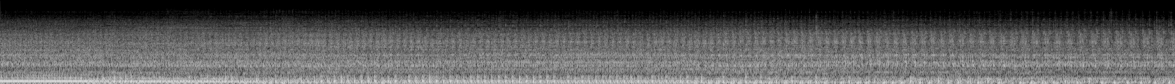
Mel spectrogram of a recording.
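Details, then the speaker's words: PowerMate 212cc wood chipper, used once then broke with something wrapped inside, choke closed, fuel on: steady low single-cylinder idle chug with an irregular clattery edge on each beat; odd noise of unknown source, cause unconfirmed. "all right so that's something in turn I guess it makes that noise I don't remember hearing that"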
